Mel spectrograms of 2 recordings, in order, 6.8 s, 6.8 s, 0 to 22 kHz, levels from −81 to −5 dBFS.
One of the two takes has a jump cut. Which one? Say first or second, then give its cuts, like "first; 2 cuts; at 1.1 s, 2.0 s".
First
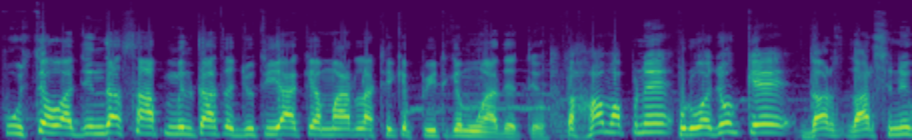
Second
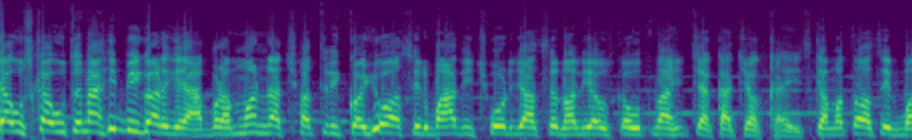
first; 3 cuts; at 4.1 s, 5.0 s, 5.9 s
